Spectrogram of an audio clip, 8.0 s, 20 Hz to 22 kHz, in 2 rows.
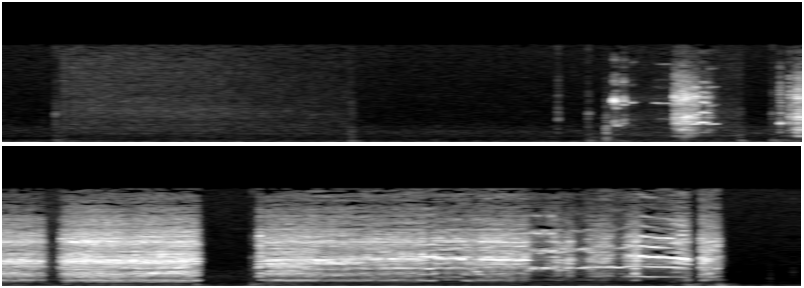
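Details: Mercedes E350 power window: hums quietly going down, then grinds and screeches loudly while going up.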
